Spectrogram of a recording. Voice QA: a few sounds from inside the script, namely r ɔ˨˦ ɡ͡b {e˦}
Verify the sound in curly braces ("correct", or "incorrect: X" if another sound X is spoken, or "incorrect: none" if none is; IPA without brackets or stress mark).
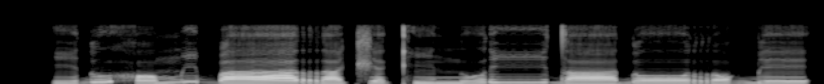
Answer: correct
